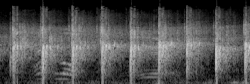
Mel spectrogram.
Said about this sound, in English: Hello, somebody. Somebody in here ought to give God a hand clap of praise.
